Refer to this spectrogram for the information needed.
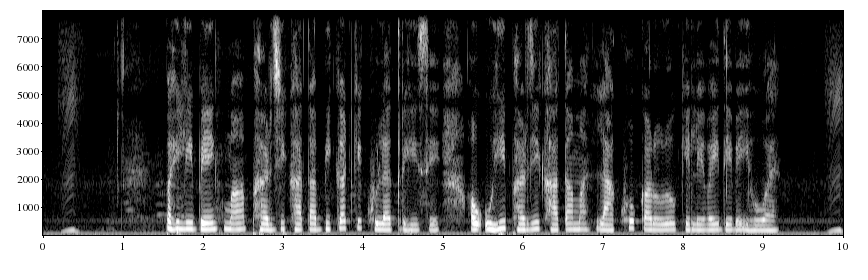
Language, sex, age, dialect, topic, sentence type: Chhattisgarhi, female, 18-24, Western/Budati/Khatahi, banking, statement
